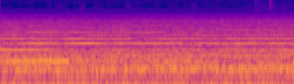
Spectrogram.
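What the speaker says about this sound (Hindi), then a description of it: "एक बार हॉर्न बजा देते हैं यहाँ से" A train horn sounds in the Train Simulator Railworks game, blaring as one long continuous tone over the steady rumble of the locomotive.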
